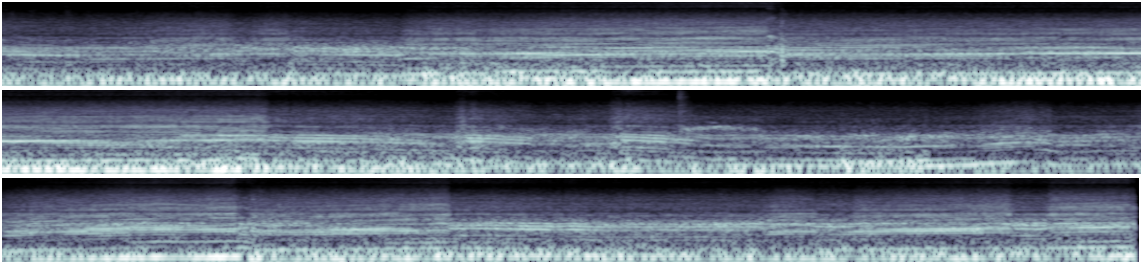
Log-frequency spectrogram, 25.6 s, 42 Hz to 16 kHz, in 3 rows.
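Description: Race car engine in the sim racing game Automobilista 2, revving and accelerating continuously through gear changes, loud and sustained with steady engine drone throughout.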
